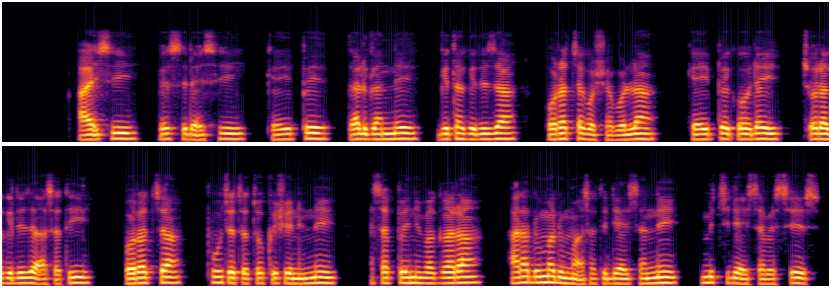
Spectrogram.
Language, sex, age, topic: Gamo, male, 18-24, government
